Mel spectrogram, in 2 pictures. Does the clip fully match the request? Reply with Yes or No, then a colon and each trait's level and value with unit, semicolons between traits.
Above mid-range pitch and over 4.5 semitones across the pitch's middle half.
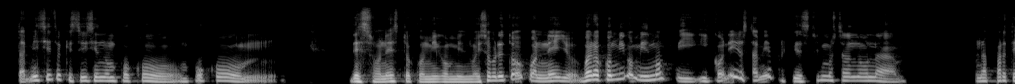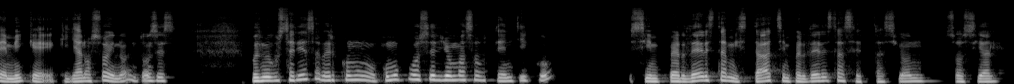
No: medium, 160 Hz; average, 5.2 semitones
